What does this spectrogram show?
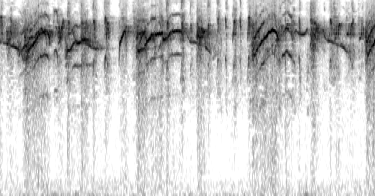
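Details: Rapid, high sunbird twitters used to attract birds, swooping chips strung into a steady chatter with a slightly broken, stuttering patch midway.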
